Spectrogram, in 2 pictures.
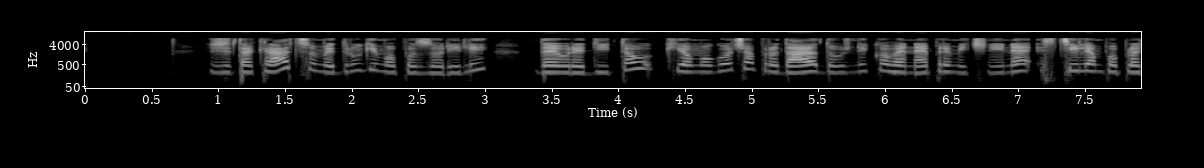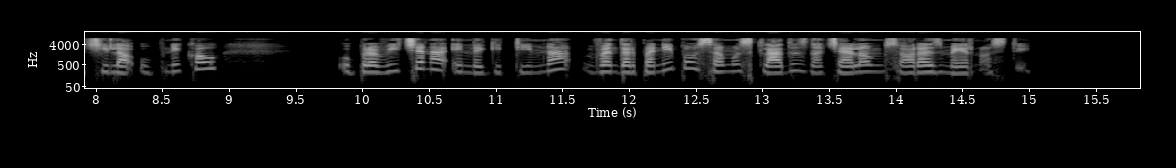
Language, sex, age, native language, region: Slovenian, female, 18-29, Slovenian, Central Slovenia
